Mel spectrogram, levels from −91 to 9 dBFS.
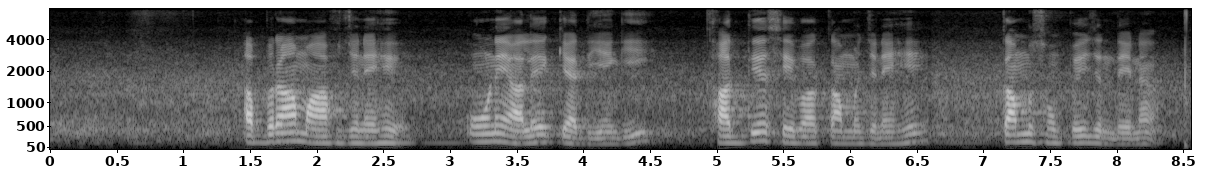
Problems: constant background noise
